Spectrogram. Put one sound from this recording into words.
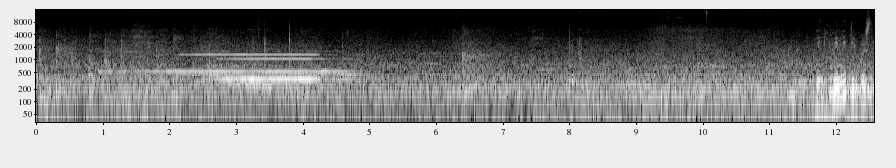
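A choir sings long held notes in a large echoing hall.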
